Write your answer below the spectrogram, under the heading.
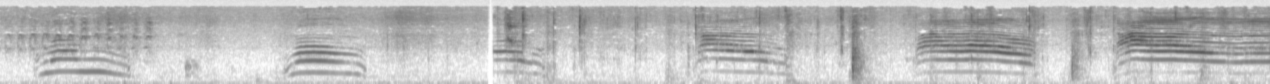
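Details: Young kitten giving a series of short, arched meows, roughly twenty-two a minute at an uneven pace, some bright and high, with clicks and handling noises between calls.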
